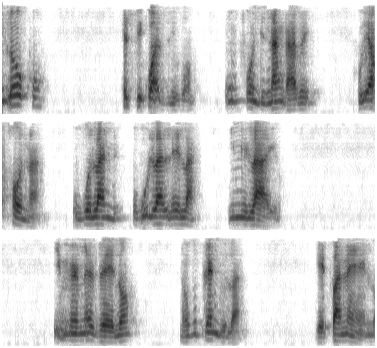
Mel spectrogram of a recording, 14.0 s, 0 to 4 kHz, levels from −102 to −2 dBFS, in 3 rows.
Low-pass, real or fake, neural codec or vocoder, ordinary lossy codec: 3.6 kHz; fake; codec, 16 kHz, 4.8 kbps, FACodec; MP3, 32 kbps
